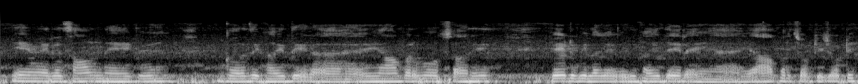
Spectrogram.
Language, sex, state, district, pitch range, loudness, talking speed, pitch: Hindi, male, Haryana, Rohtak, 125-135 Hz, -14 LUFS, 175 wpm, 130 Hz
